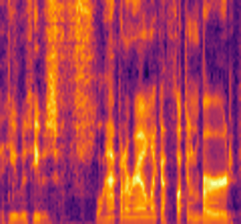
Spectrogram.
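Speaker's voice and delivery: ordinary talk, nothing marked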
